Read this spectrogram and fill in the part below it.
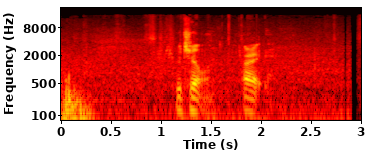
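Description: A young man speaks briefly, close by.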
